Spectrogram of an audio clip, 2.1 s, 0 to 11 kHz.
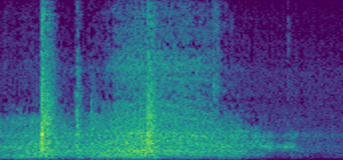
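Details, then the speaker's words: Honda HA3/HA4 Japanese mini truck, 17,392 miles: engine cranks briefly and catches at once in a clean, quick start, then settles before it cuts off; normal, healthy start. "Boy, that fired right up too."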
